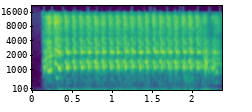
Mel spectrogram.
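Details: Kawasaki ZZR1100 (ZX-11) with a newly fitted Ignitech standalone programmable ignition, cranking. Steady fast starter whirr with even compression pulses and no firing; cranks but will not start.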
